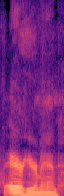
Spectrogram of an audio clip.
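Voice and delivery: ordinary delivery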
